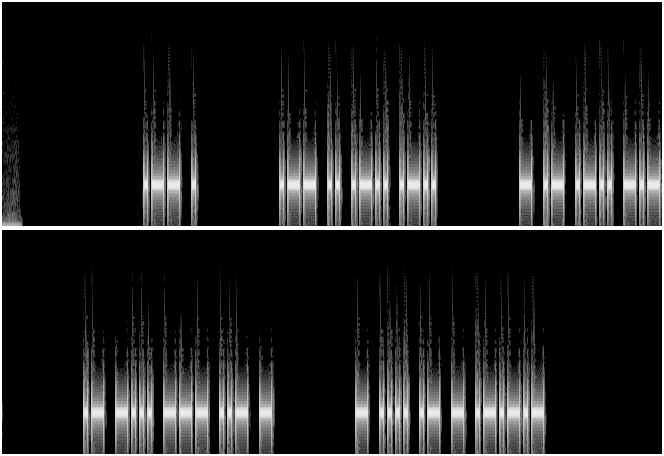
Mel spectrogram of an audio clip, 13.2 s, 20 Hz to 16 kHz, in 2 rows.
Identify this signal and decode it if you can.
Morse code, heard as a keyed tone, about 32 wpm, 700 Hz. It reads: WE WILL TALK ABOUT THAT.
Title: 3x Word-Spacing - Sentences from Top 400 Words - 30wpm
